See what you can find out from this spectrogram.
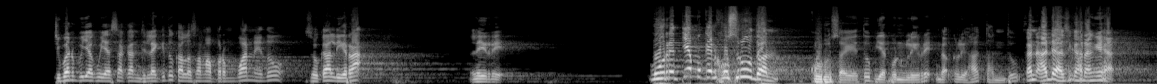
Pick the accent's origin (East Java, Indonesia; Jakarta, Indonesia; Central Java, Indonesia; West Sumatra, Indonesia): East Java, Indonesia; Saya Jawa Timur. Jadi kalau ngomong Jawa Barat enggak enak di sini, Jawa Timur karena kami Jawa Timur. Cuman sekarang sudah jadi Jawa Barat, KTP-nya sudah resmi Jawa Barat.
